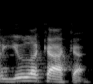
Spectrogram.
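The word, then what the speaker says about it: julekake: did i pronounce it right alice did i pronounce it right yeah yula kaka terrible name i did pronounce it right you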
